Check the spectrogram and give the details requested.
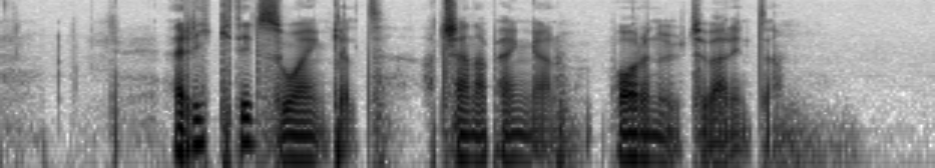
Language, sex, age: Swedish, male, 24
